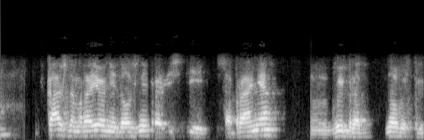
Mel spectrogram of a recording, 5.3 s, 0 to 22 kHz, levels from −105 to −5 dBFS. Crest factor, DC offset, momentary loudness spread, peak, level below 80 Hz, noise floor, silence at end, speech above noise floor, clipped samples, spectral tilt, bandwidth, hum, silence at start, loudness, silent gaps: 16 dB; under 0.1%; 12 LU; -2 dBFS; -62 dBFS; -51 dBFS; 0 s; 32 dB; under 0.1%; -5 dB/octave; 4.3 kHz; none; 0 s; -19 LUFS; none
